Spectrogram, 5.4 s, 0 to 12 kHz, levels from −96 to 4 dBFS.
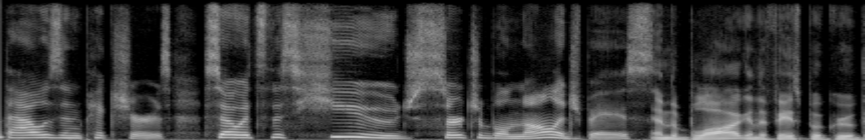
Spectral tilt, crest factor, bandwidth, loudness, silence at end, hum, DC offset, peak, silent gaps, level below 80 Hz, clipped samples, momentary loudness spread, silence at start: -5 dB/octave; 16 dB; 12 kHz; -24 LUFS; 0 s; none; under 0.1%; -8 dBFS; none; -50 dBFS; under 0.1%; 11 LU; 0.05 s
